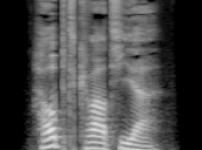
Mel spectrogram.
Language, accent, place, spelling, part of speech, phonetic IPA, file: German, Germany, Berlin, Hauptquartier, noun, [ˈhaʊ̯ptkvaʁˌtiːɐ̯], De-Hauptquartier.ogg
- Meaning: headquarters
